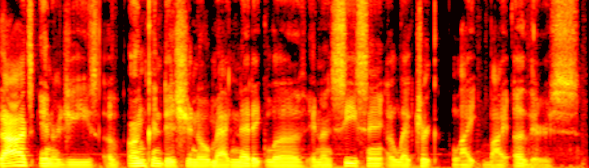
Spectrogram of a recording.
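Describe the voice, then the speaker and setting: A low-pitched American man hosts a podcast in an informal, slangy way. He muses in a conversational stop-and-start monologue, with faint music under his voice. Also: fairly even intonation, unhurried, few pauses, fairly bright tone. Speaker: podcast host. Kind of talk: loose conversational monologue on myth and spirituality.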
